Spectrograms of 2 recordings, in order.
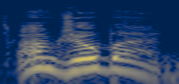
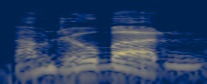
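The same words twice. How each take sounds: First: Lightly voiced Biden, a bit higher; a hint of old Biden, dropping the line; Joe Biden impression. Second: Joe Biden impression. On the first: Co-host joking about cancelled debt, light Biden voice. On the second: Host echoing his co-host, a light Biden impression. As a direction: lightly mimic Biden back.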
